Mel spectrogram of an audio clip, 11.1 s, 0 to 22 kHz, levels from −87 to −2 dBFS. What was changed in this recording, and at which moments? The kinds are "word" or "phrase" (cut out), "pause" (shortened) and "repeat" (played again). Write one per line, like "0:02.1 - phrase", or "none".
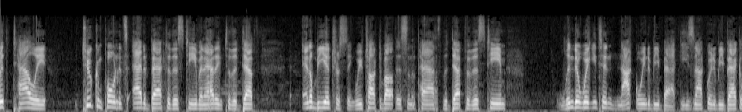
none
